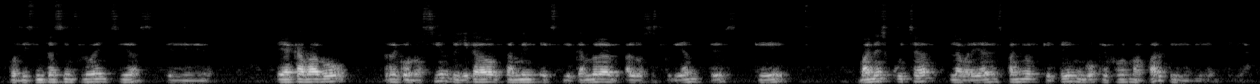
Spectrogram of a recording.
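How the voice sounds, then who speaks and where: Speaking over a video call with a fairly low voice, this middle-aged man from Spain fields webinar questions as an invited linguistics professor, pausing thoughtfully and leaning on many fillers. He speaks Catalan, and his Peninsular Spanish carries a Chilean mix. The audio is muffled.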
